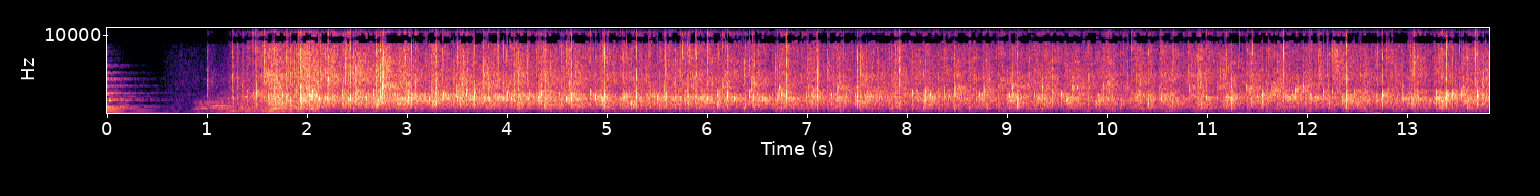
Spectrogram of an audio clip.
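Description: An audience applauds warmly in a room with a slight echo.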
